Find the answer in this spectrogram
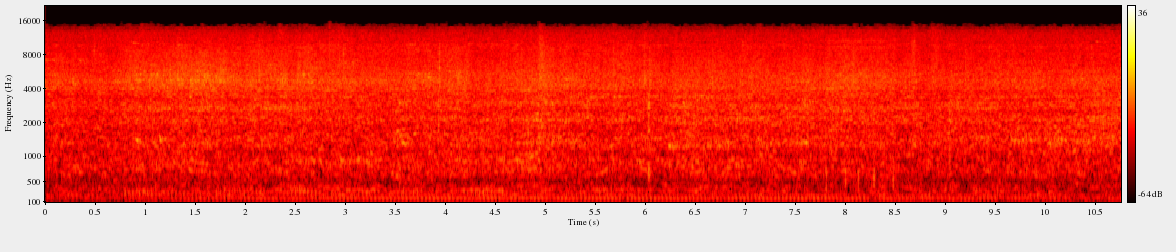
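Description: Steady outdoor background noise with a low engine-like hum of motor traffic that grows a little louder about a second in.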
